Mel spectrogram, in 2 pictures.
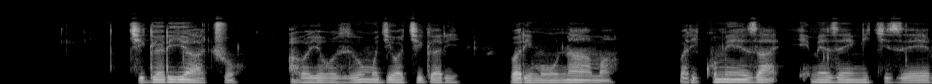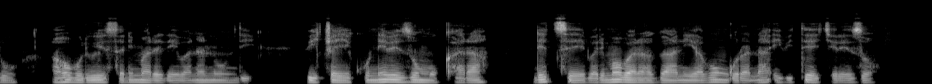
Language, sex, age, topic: Kinyarwanda, male, 25-35, government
